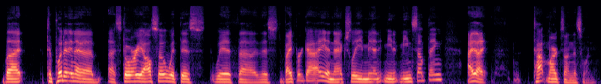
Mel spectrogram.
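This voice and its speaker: Mid-pitched man, dry close sound. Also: lively intonation, unhurried, vocal fry, darkish tone, no room sound. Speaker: podcast panelist. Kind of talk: casual review chat.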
